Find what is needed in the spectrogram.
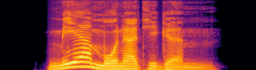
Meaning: strong dative masculine/neuter singular of mehrmonatig
- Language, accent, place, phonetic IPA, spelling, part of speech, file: German, Germany, Berlin, [ˈmeːɐ̯ˌmoːnatɪɡəm], mehrmonatigem, adjective, De-mehrmonatigem.ogg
